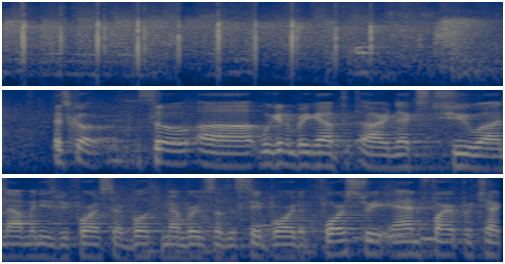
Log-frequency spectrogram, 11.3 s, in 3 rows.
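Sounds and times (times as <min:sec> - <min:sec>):
small audience applause: 0:00.0 - 0:04.0
speech: 0:02.7 - 0:03.0, 0:04.2 - 0:11.2.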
